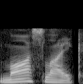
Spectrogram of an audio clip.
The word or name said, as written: mosslike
